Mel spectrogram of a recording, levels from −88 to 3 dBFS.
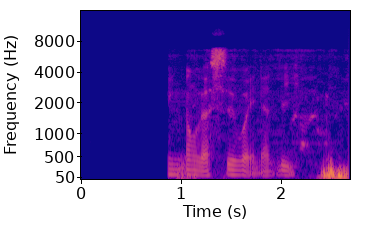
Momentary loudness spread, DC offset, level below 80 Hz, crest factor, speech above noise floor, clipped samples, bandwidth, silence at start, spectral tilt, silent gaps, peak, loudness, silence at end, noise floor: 13 LU; under 0.1%; -44 dBFS; 22 dB; 18 dB; under 0.1%; 10 kHz; 0.85 s; -4.5 dB/octave; none; -16 dBFS; -39 LUFS; 0 s; -56 dBFS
